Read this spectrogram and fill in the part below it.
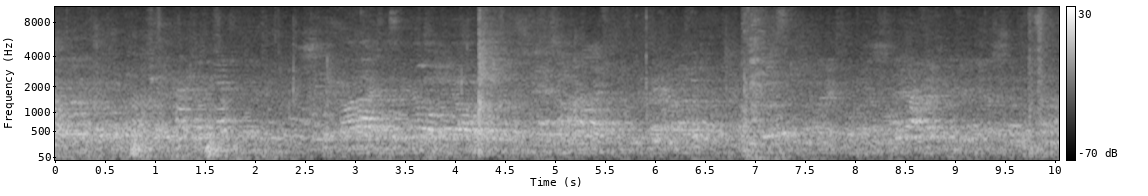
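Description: A crowd of spectators murmurs and shouts in a large echoing hall.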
